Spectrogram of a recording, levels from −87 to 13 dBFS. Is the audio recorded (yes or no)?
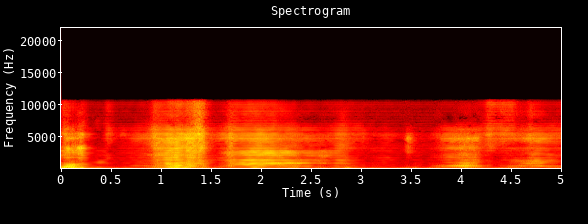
no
